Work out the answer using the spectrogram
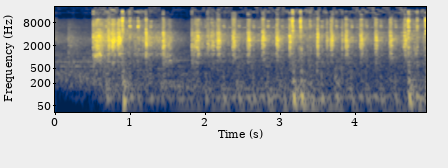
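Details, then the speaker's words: Honda XR 150L motorcycle consuming oil, noise began after riding 22 km; oil found burnt and poor quality under the head: after start, sharp regular tapping rattles steadily over idle from the top end, piston slap. "Bueno muchachos, esa XR nos acaba de llegar, así como la acabo de ver el video, tiene un sonido extraño, un ruido que es producido por la cabeza de fuerza."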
